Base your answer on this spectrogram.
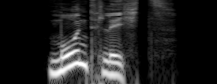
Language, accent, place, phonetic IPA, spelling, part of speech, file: German, Germany, Berlin, [ˈmoːntˌlɪçt͡s], Mondlichts, noun, De-Mondlichts.ogg
- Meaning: genitive singular of Mondlicht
